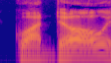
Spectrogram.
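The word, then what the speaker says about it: Guaidó: Juan Guaido, if I'm getting his name correctly.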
